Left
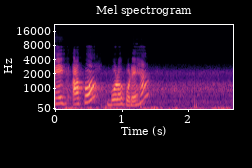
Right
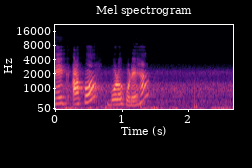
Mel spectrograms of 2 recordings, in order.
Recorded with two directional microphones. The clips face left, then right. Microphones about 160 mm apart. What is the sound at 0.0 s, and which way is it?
A woman's voice, 15° left (ahead or behind).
